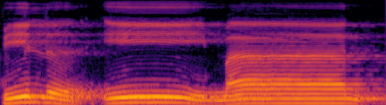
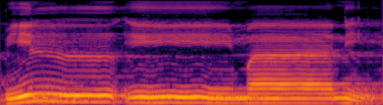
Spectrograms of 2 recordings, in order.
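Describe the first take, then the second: First: The l sound is bounced with an echo. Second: The l sound is clear with no echo. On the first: The speaker calls it wrong. "Itu salah ya, keliru" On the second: The speaker calls it right. "Yang betul adalah bil imani. Bil dibaca dengan jelas"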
